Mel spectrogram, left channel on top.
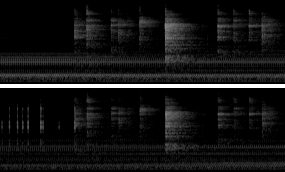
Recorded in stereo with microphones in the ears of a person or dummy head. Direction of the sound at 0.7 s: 35° left (ahead or behind).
